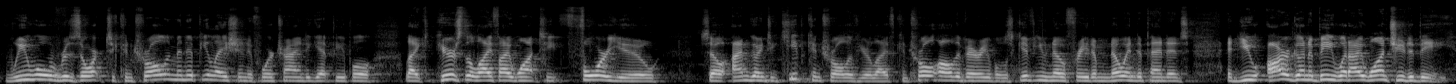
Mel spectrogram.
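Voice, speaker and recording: A man with a fairly high voice leads a family relationships seminar for a live group. He keeps it conversational and slips into short acted-out lines of dialogue to make his points. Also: moderate pace, darkish tone. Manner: conversational, acts out quoted dialogue.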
